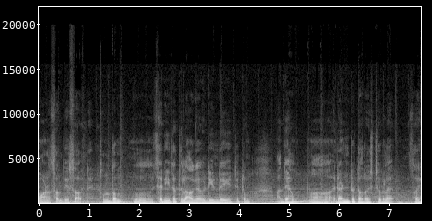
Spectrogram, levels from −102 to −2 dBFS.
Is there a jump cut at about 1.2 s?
yes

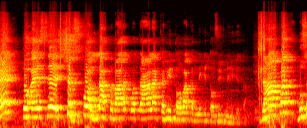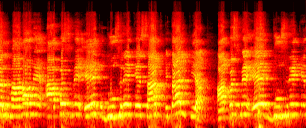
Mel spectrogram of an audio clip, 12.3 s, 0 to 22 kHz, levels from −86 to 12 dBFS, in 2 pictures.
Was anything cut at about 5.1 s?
yes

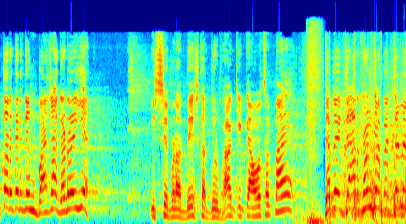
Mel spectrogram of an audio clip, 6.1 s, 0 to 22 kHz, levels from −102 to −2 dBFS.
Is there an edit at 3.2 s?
no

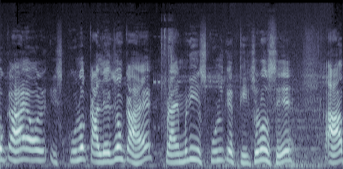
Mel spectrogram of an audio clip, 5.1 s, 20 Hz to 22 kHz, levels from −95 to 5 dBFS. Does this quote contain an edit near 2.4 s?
yes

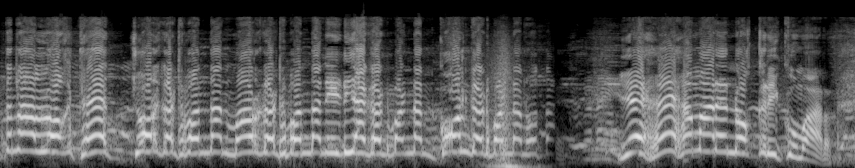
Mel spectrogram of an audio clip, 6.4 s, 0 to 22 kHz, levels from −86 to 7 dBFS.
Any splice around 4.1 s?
yes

